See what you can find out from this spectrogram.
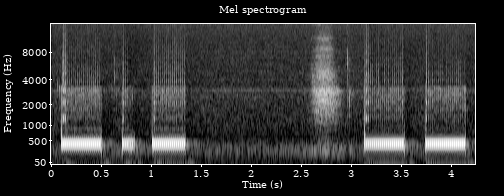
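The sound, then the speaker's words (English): Telephone calling tone on an outgoing call: loud, steady, mid-pitched tone bursts in two clusters, three short rings then a pause with a faint rustle, then two more rings. “So let's give her a call.”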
